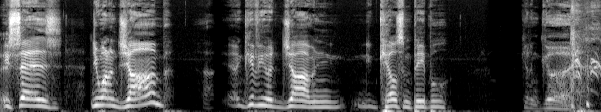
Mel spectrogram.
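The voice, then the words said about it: Imitates another person's voice. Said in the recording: “my Christopher Walken impersonation. I frequently do one. ... That was amazing.”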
